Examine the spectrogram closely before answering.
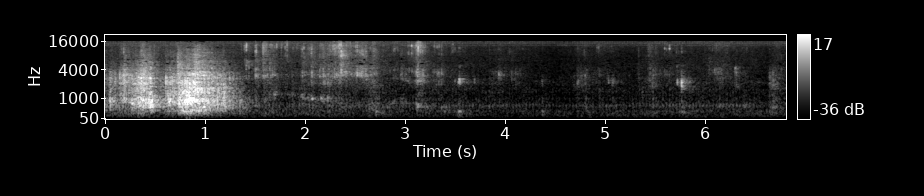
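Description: Close-miked eating sounds: a rustling crackle as a handful of McDonald's French fries is pulled from the paper carton, loudest about a second in, then chewing with scattered small clicks.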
